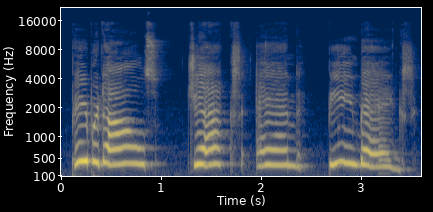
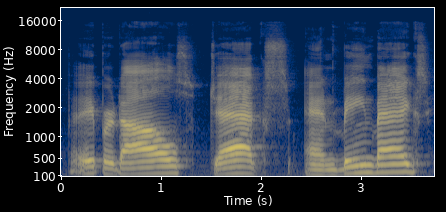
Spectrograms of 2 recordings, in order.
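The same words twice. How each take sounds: First: Very high and loud, "Paper dolls, jacks, and beanbags" listed with relish; little sister's terms. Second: "Paper dolls, jacks, and beanbags?" in the reader's own pitch, slowed and indignant; protesting. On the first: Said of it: "she answered". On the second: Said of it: "he protested". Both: A narrator's reading.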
